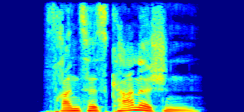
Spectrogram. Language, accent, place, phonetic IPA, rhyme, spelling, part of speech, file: German, Germany, Berlin, [fʁant͡sɪsˈkaːnɪʃn̩], -aːnɪʃn̩, franziskanischen, adjective, De-franziskanischen.ogg
- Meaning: inflection of franziskanisch: 1. strong genitive masculine/neuter singular 2. weak/mixed genitive/dative all-gender singular 3. strong/weak/mixed accusative masculine singular 4. strong dative plural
